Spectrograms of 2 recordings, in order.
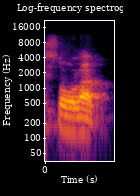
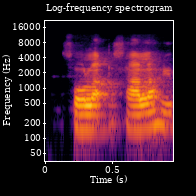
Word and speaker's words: salat: salat ini juga kan Ya harusnya kita bacanya salat bagaimana kita keep salak-salak kita dosa mengajarkan anak jacket harus memberitahu bahwa kalau salat berarti kita menggunakan bahasa kalau salak bahasa Indonesia ustadz-ustadzah Saleh Salehah halalbihalal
